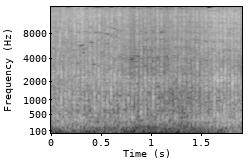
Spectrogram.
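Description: A small solar-powered electric boat motor runs at its second speed in a shallow tub, giving a close, steady, buzzing whir that holds constant for the brief moment without a pause.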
